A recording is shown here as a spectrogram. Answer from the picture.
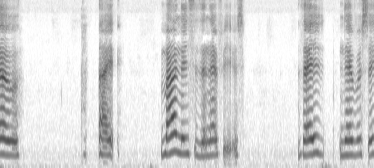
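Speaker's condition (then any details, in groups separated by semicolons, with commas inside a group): Spinal muscular atrophy type 2; able to speak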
